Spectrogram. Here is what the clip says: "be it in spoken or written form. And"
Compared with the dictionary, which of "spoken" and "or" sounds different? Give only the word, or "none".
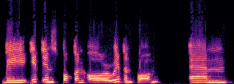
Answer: or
